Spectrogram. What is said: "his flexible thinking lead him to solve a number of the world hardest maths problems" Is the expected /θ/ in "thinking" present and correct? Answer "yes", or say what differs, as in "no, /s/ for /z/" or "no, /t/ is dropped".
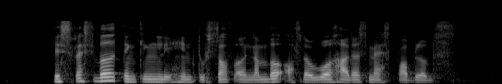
no, /t/ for /θ/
